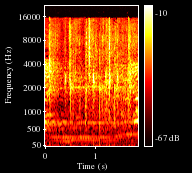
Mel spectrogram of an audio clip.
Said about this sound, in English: We may as well go ahead and rejoice and clap our hands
